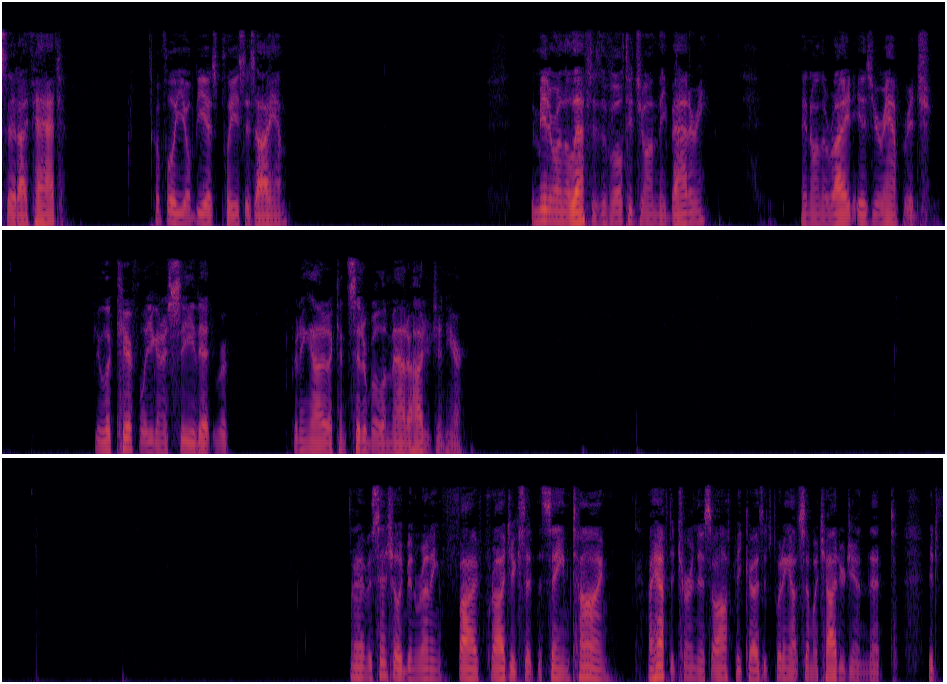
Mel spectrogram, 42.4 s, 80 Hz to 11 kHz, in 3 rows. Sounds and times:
Speech: 0.0s - 1.0s, 2.2s - 4.4s, 8.0s - 10.6s, 12.0s - 14.0s, 15.6s - 17.6s, 18.5s - 21.2s, 33.5s - 37.4s, 38.0s - 42.4s.

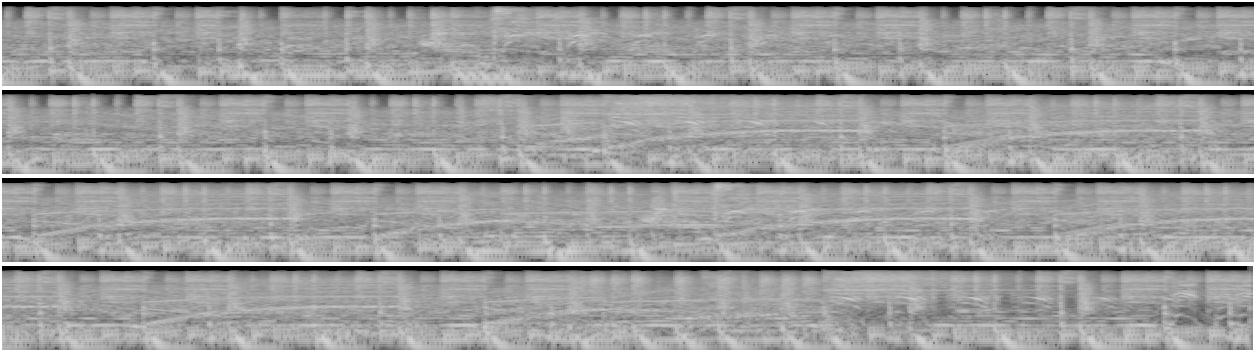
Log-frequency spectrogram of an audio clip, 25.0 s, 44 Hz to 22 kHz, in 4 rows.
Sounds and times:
Music: 0.0s - 25.0s.

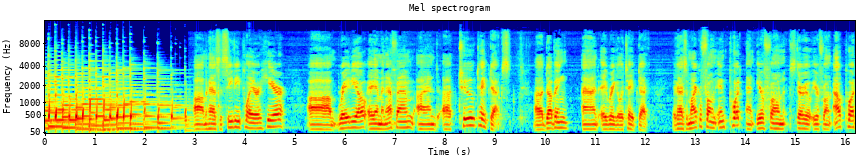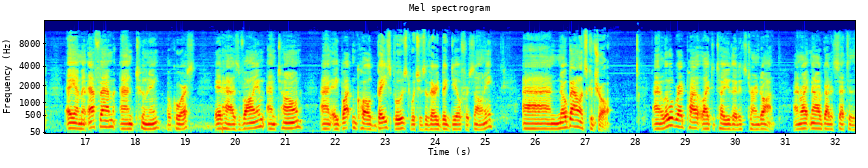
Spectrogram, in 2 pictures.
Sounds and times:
Speech: 3.0s - 25.2s, 25.8s - 27.6s, 28.4s - 32.4s.

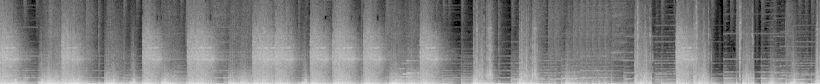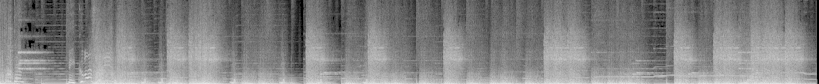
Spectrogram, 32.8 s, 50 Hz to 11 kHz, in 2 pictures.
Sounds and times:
Music: 0.0s - 32.7s.

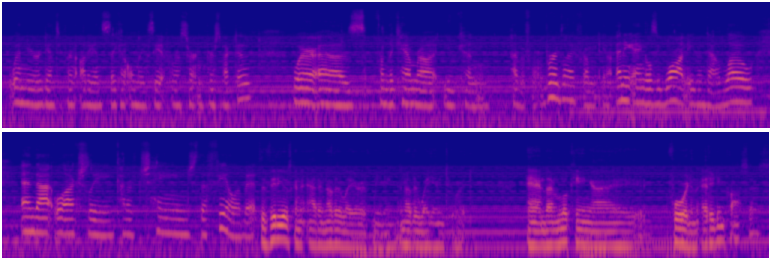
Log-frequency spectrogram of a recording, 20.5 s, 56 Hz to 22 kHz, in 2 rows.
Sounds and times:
Music: 0.0s - 20.4s
Speech: 0.2s - 3.3s, 3.9s - 16.4s, 17.2s - 20.4s.

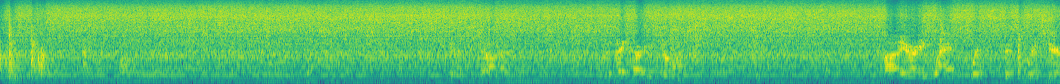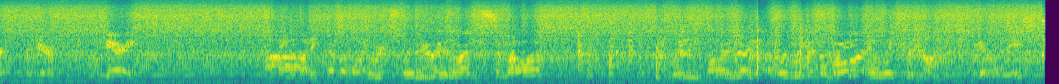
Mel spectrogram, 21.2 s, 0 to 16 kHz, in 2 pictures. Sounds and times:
Speech: 4.5s - 5.2s, 6.0s - 6.9s, 8.8s - 12.0s, 13.2s - 16.1s, 17.2s - 21.0s.

